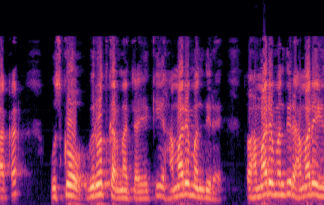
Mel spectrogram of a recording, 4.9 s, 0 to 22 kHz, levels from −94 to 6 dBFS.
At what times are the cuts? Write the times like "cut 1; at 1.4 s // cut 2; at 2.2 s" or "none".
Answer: none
